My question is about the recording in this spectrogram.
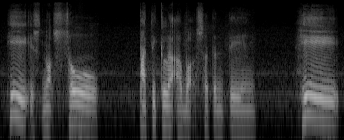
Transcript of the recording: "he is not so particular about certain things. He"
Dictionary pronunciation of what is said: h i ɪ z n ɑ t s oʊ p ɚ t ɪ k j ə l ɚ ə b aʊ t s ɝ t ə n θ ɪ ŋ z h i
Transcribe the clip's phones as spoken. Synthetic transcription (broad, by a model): h i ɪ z n ɑ t s oʊ p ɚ t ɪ k j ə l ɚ ə b aʊ t s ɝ t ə n t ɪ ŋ h i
